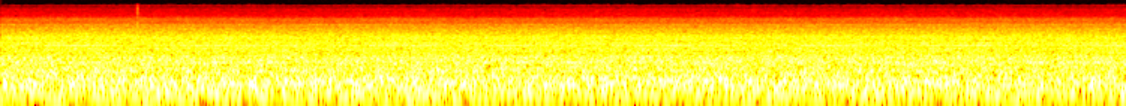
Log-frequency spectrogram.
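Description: Steady rumbling hum of standing shinkansen trains' onboard equipment running, with faint steady whining tones in it and no change in level.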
